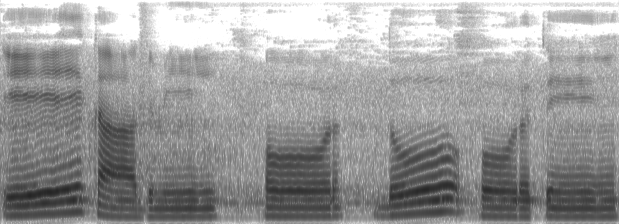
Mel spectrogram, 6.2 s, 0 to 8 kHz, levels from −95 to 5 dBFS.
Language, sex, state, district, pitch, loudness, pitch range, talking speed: Hindi, male, Punjab, Fazilka, 110 Hz, -17 LUFS, 110-135 Hz, 50 wpm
